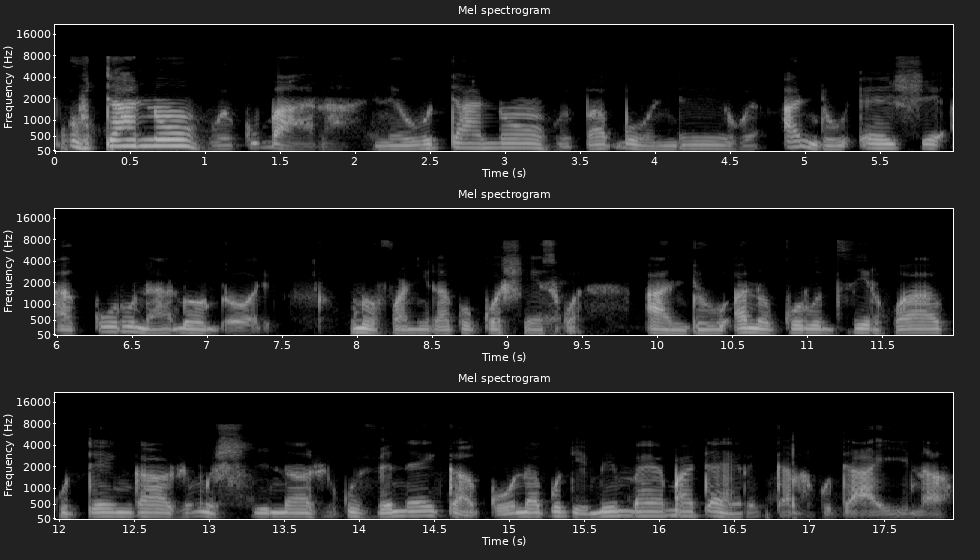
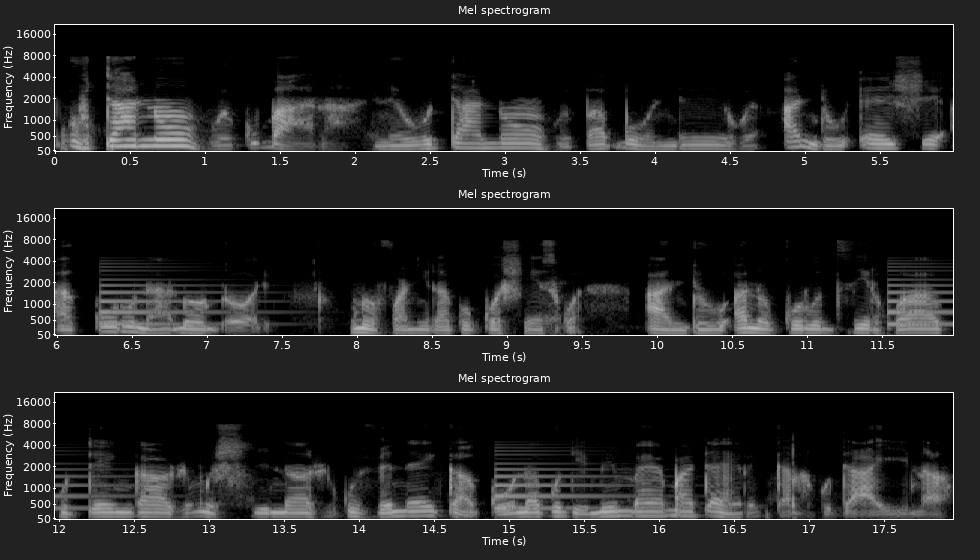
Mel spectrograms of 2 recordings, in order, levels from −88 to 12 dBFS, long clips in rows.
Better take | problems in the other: first | background sound (Piano); 13 dB below the speech

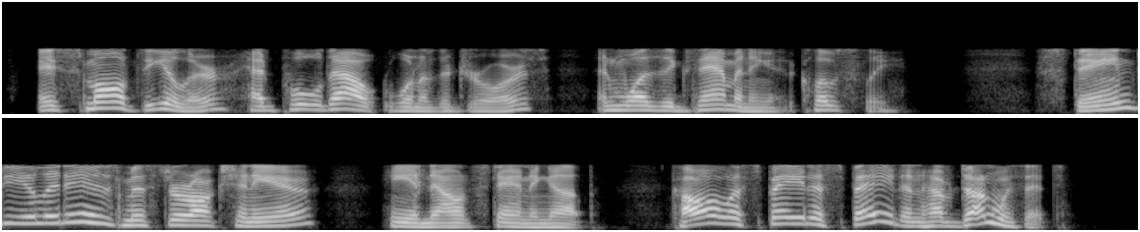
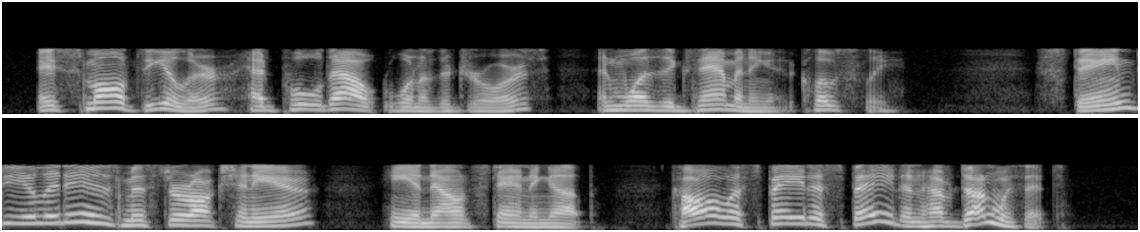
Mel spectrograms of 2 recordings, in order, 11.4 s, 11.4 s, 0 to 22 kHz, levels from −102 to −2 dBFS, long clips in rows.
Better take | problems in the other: second | noise reduction (neural mask model DeepFilterNet 3)

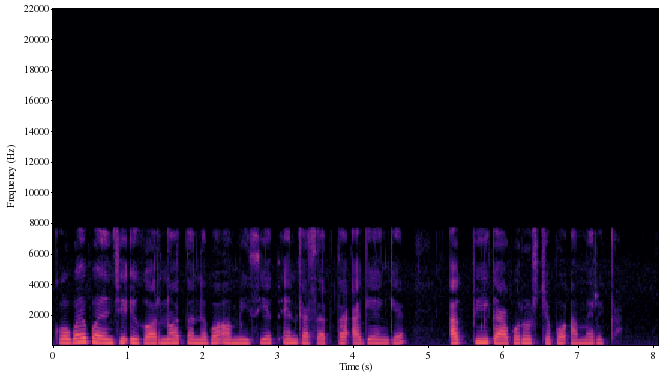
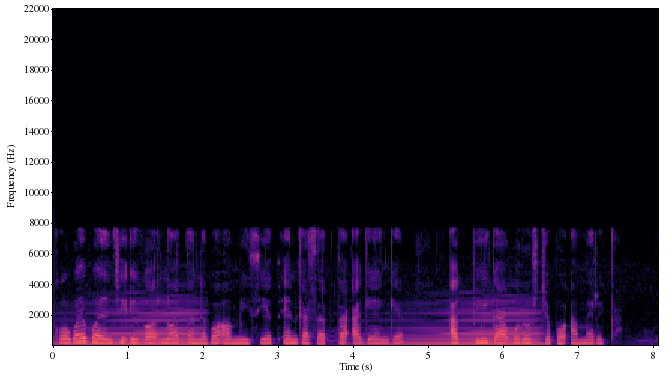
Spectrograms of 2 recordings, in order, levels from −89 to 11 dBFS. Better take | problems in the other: first | background sound (Bowed string instrument); 9 dB below the speech

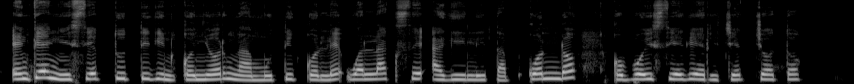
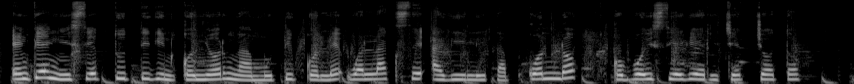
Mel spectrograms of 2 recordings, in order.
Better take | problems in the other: first | noise reduction (neural mask model RNNoise)

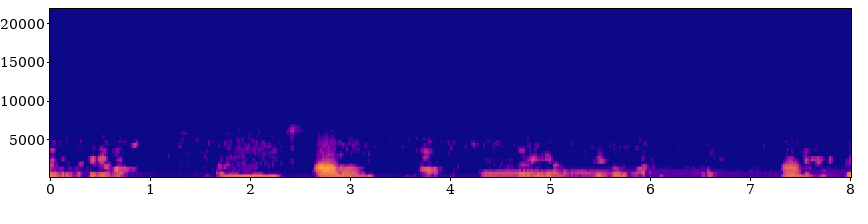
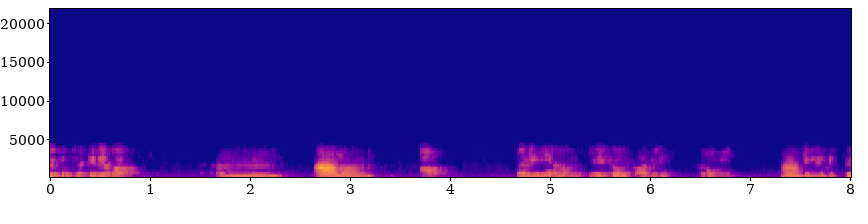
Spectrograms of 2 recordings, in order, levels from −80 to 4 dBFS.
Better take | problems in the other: second | noise reduction (classical method spectral subtraction)

